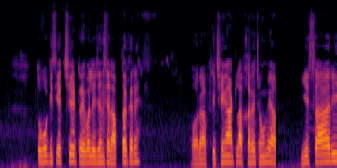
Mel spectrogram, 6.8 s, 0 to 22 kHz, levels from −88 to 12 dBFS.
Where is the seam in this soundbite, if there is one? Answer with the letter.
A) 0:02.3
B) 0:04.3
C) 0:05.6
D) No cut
C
